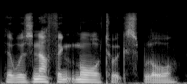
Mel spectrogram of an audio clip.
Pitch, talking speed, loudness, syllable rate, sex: 105 Hz, 190 wpm, -18 LUFS, 5.5 syllables/s, male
